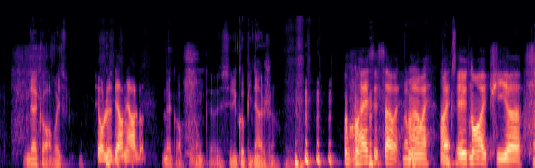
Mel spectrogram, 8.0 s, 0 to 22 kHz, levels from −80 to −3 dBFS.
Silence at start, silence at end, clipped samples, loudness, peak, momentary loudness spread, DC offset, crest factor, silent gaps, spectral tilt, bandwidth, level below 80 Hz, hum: 0.35 s; 0 s; under 0.1%; -16 LUFS; 0 dBFS; 18 LU; under 0.1%; 16 dB; none; -7.5 dB/octave; 10.5 kHz; -48 dBFS; none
